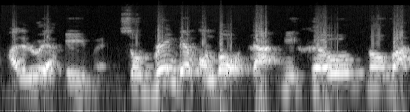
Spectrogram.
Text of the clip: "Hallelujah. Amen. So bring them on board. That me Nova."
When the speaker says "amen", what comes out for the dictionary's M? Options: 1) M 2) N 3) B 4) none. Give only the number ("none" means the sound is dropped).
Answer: 1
